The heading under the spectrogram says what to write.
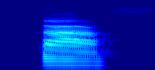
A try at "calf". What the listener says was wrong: Wala yung L. Sabihin mo lang yung calf.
